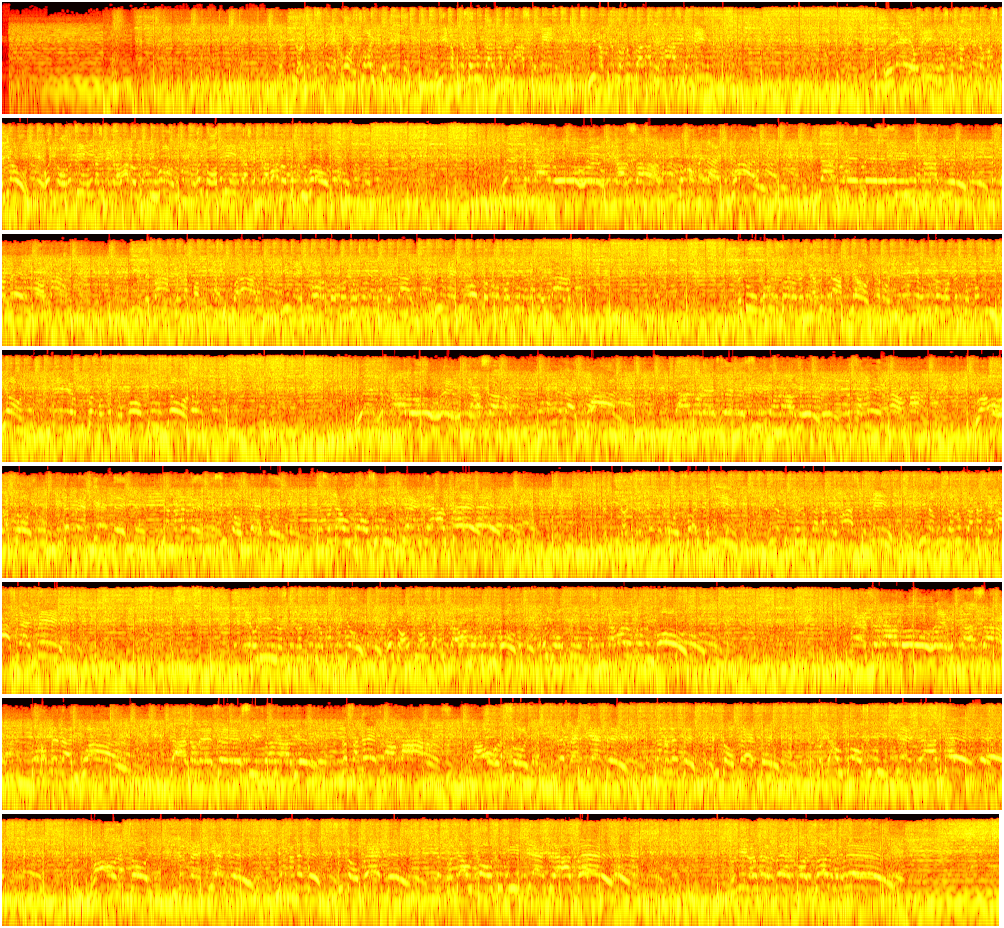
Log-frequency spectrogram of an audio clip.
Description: Spanish Punk/Darkwave/Post-Punk band
singer/guitarist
